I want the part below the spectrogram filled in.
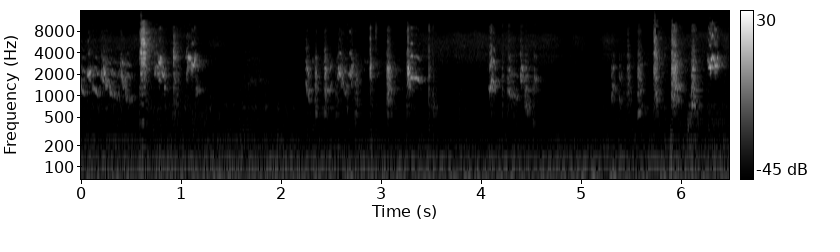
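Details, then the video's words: Pet budgerigar giving its so-called kissing sounds: bursts of rapid, raspy chirps and squeaks about a second long, separated by short silences, over a steady low background hum. "BUDGIE KISSING SOUNDS"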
